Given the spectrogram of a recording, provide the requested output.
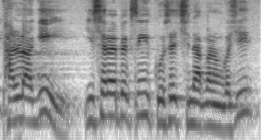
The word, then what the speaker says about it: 발락: 발람하고 발락이 발음이 비슷하기 때문에 잘 들으셔야 돼요.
